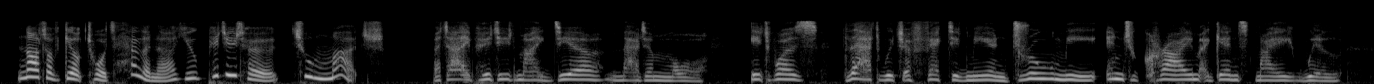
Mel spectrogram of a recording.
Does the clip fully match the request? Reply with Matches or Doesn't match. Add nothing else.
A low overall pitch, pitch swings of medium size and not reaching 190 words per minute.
Doesn't match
